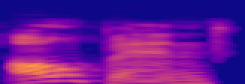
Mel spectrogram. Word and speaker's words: opened: Remember we never pronounce the letter E here. Okay? We never pronounce the letter E. We opened letter D. Opened.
